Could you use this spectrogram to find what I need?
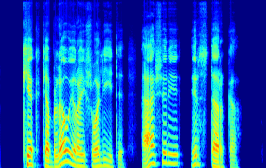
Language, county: Lithuanian, Alytus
